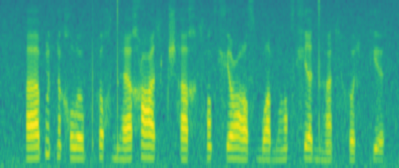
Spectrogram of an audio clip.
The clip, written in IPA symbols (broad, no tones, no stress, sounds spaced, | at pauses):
a p ũ ɬ ɾʲ ə̃ χ w o pʰ u χ dʱ æ χ ʕ a ɬ t͡ʃʰ a χ ɬ ɛ̃ sˤ xʲ u ʕ ə sˤ b a bʱ ə̃ sˤ xʲ æ dʱ ã ɬ h o ɬ kʲ ə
